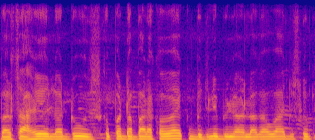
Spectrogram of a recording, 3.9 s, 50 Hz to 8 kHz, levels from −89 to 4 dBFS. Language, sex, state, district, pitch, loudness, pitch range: Hindi, male, Bihar, West Champaran, 135 Hz, -13 LUFS, 130-140 Hz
